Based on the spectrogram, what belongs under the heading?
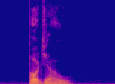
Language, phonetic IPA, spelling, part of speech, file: Polish, [ˈpɔd͡ʑaw], podział, noun / verb, Pl-podział.ogg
